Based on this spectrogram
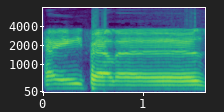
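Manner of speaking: caller voice with hello and fellas drawn out. Greeting the radio hosts as a caller, in Steve from Lexington voice. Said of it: "That's my Steve from Lexington voice".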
